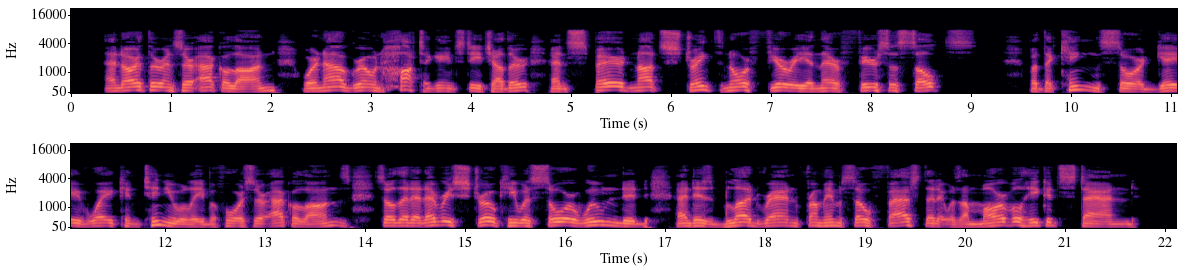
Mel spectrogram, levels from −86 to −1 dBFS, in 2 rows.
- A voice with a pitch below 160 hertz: Yes, low, 135 Hz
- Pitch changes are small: No, average, 3.8 semitones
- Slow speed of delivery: No, average, 155 wpm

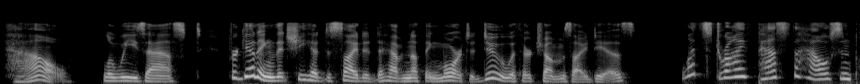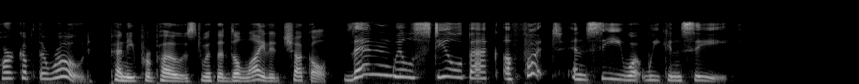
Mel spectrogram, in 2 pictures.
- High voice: Yes, high, 200 Hz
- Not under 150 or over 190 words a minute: Yes, average, 155 wpm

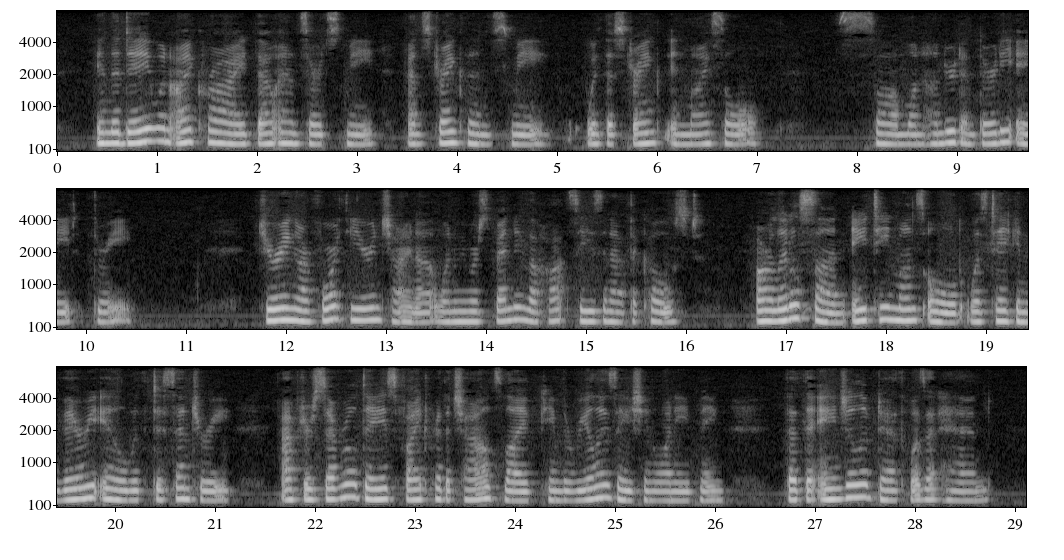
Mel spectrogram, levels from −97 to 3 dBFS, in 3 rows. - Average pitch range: No, narrow, 2.2 semitones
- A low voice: No, high, 215 Hz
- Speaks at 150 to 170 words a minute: No, average, 140 wpm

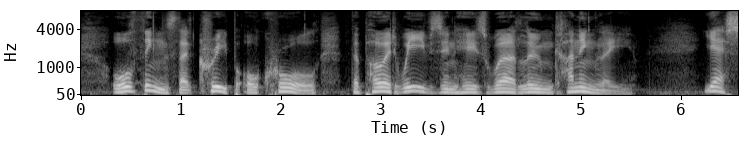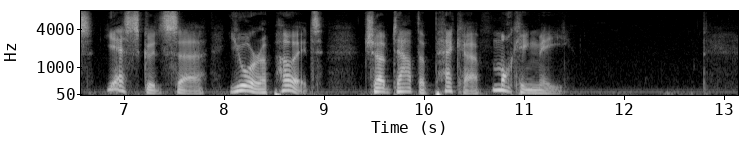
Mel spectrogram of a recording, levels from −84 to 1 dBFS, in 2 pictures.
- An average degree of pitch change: No, wide, 6.4 semitones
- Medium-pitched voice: No, low, 120 Hz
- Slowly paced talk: Yes, slow, 130 wpm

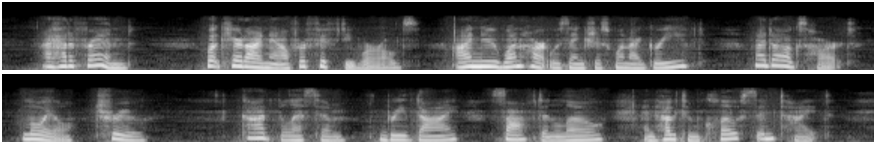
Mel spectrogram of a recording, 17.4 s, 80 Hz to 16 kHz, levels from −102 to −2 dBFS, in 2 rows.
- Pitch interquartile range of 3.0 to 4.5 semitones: No, wide, 5.6 semitones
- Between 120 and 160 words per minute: Yes, slow, 135 wpm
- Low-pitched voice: No, high, 195 Hz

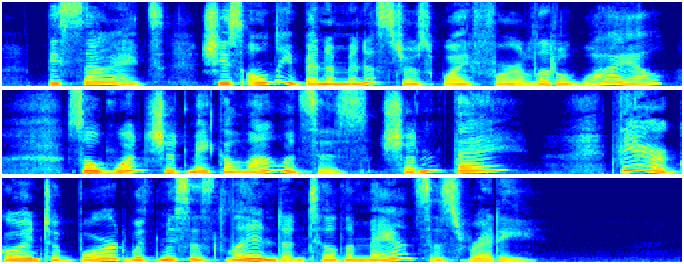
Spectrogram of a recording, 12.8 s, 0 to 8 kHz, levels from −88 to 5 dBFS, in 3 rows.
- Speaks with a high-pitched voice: Yes, very high, 265 Hz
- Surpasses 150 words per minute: No, average, 145 wpm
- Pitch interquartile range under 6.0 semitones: No, wide, 6.8 semitones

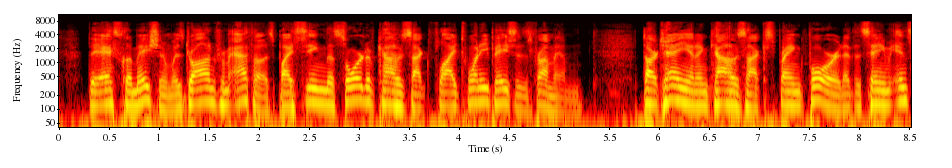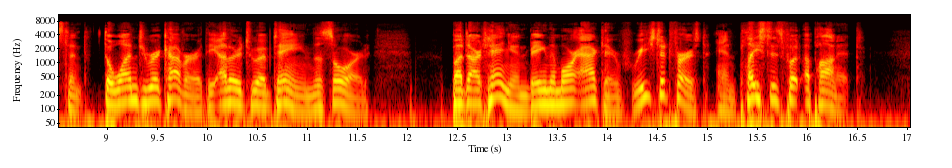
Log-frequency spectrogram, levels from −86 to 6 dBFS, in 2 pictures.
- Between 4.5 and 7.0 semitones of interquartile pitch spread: Yes, average, 4.9 semitones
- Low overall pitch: Yes, low, 125 Hz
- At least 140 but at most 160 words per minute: No, average, 180 wpm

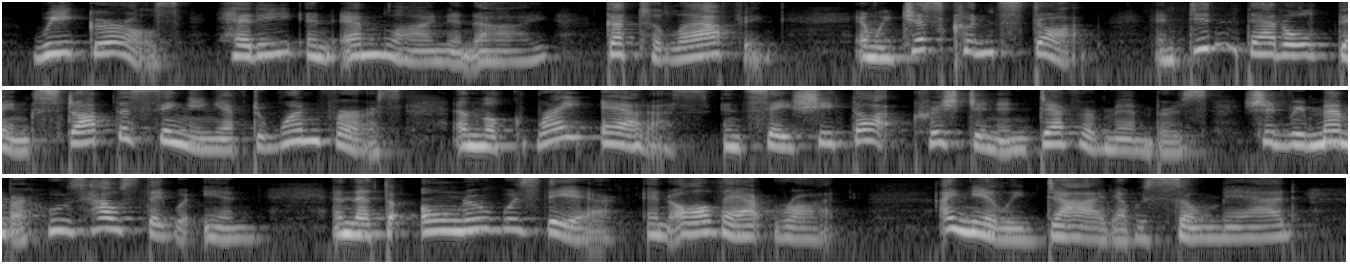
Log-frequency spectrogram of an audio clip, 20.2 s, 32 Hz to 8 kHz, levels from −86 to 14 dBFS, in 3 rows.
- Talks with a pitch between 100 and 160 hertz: No, high, 220 Hz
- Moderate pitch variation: No, wide, 7.2 semitones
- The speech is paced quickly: No, average, 185 wpm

